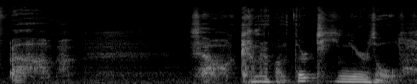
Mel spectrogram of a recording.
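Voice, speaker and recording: Here a man speaks. He is whispering. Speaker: vlogger father. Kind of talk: casual monologue. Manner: halting.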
